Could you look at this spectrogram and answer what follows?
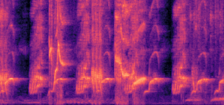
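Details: Asian pied starling singing nonstop and boldly, unafraid and challenging: harsh, buzzy, broadband chattering notes in quick bursts with brief gaps, some sliding whistled elements mixed in.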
